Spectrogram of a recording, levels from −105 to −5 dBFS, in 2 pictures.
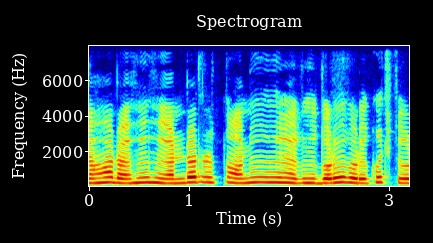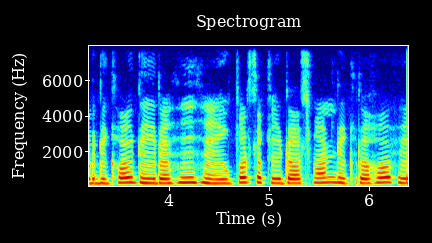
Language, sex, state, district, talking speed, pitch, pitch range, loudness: Hindi, female, Odisha, Sambalpur, 195 wpm, 260 Hz, 245-280 Hz, -16 LUFS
